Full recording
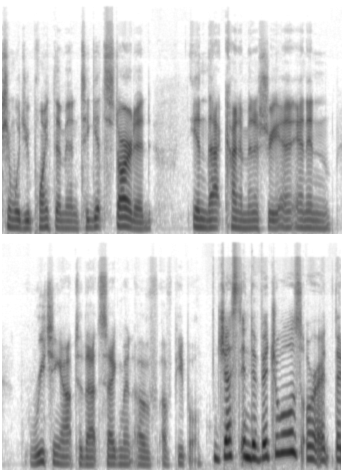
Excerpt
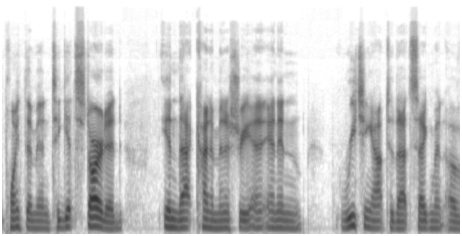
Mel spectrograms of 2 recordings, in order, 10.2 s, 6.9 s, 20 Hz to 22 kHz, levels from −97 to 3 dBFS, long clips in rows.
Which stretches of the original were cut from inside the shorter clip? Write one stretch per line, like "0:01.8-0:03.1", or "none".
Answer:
none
